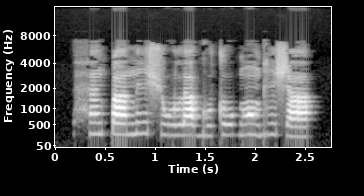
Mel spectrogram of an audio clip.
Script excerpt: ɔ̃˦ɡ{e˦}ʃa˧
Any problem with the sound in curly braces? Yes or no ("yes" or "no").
yes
